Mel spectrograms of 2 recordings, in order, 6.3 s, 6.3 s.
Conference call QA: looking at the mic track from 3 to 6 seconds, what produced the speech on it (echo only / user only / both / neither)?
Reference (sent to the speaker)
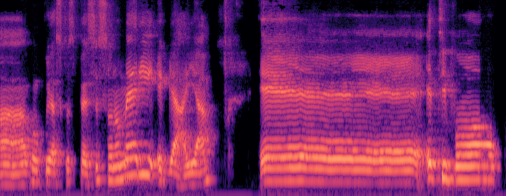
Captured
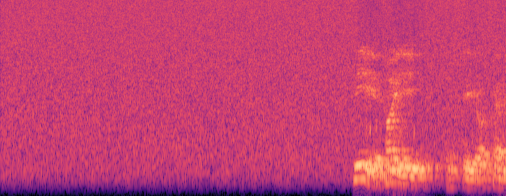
user only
